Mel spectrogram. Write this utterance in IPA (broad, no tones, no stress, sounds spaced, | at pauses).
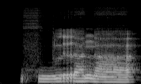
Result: x ṳ l r a̤ n a̤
